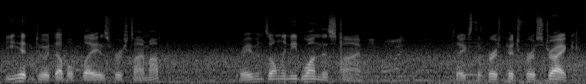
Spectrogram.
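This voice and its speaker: A man's voice: mid-range voice, fairly even intonation, fairly quick. Man calling baseball, noisy outdoor background. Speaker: play-by-play baseball commentator. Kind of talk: live sports commentary. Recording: clear outdoor background noise.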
